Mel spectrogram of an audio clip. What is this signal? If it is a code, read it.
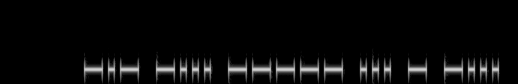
Morse code, heard as a keyed tone, about 21 wpm, 700 Hz. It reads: KB0STB
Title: USA Callsign DE Callsign - 6 Characters - 20wpm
